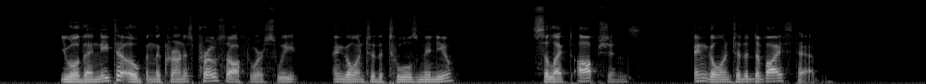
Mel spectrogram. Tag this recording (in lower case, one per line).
speech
